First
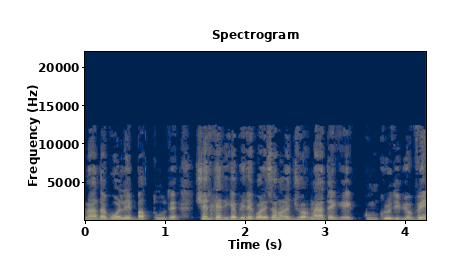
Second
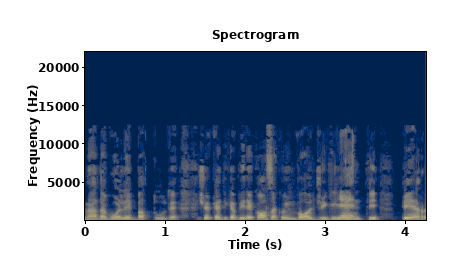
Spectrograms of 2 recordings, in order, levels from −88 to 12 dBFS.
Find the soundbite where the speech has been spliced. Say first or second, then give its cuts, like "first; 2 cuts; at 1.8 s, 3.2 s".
second; 1 cut; at 1.3 s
